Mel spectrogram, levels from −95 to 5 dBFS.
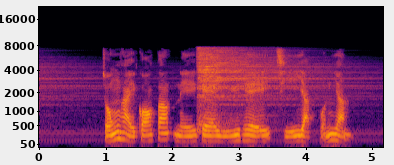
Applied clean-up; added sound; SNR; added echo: none; Crash cymbal; 8 dB; none.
